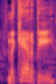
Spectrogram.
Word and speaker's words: Micanopy: Micanopy, pronounced Mick-uh-no-pee, is named after a seminal chief and is recognized as Florida's oldest inland town, established in 1821.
